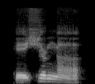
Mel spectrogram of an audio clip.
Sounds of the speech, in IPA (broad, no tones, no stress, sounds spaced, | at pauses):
e ç ə˞ ŋ a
